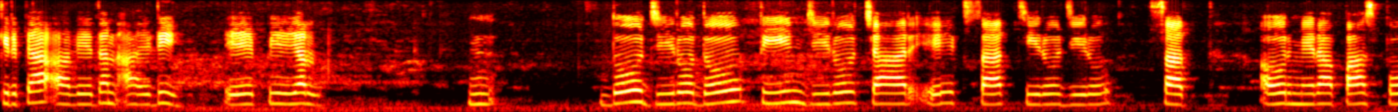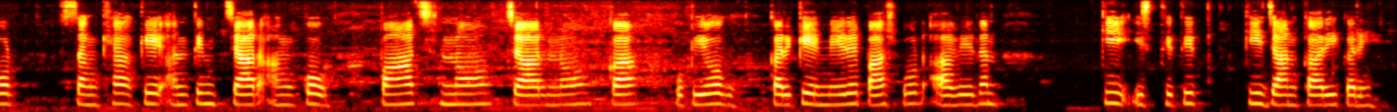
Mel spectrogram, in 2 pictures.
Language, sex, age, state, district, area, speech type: Hindi, female, 45-60, Uttar Pradesh, Ayodhya, rural, read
